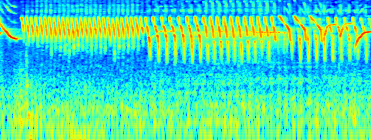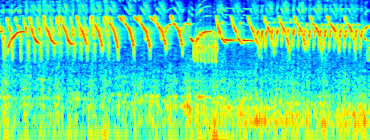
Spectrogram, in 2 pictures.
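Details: Long unbroken 'gacor' song of a canary, for training young canaries: a fast high trill, a lower rattling run of rapid notes, swooping rising notes, a brief deep buzzy phrase, then more high trilling.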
